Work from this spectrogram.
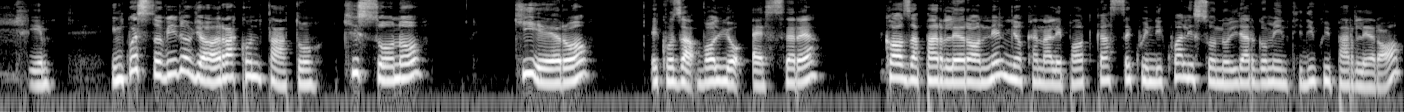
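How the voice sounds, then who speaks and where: The tone is upbeat, with lively intonation. The pace is fairly slow. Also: woman. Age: 20s. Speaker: podcaster and life coach. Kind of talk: solo podcast monologue.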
